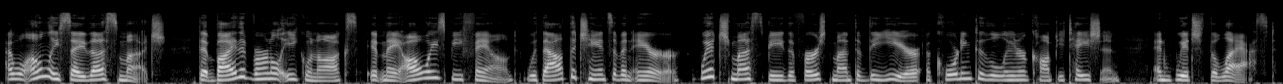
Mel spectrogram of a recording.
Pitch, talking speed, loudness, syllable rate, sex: 215 Hz, 185 wpm, -19 LUFS, 4.6 syllables/s, female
